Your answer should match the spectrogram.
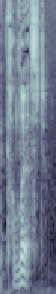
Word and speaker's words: Khlyst: In his late teens, he reportedly fell in with a cult known as the Khlyst, which is spelled K H L Y S T.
